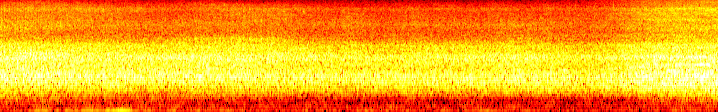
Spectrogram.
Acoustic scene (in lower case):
street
